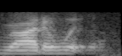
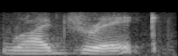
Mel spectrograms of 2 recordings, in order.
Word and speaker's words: Roderick: But on Monday nights, we just had Universal Mind with Roderick Watkins. I have to say his name slowly because it's not Roderick. It's Roderick.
